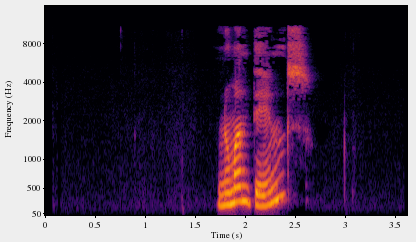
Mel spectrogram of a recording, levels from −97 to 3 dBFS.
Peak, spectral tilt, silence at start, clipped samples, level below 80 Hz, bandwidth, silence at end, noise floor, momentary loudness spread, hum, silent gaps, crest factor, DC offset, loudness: -2 dBFS; -5 dB/octave; 1.75 s; under 0.1%; -78 dBFS; 11.5 kHz; 1 s; -76 dBFS; 13 LU; none; none; 24 dB; under 0.1%; -21 LUFS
